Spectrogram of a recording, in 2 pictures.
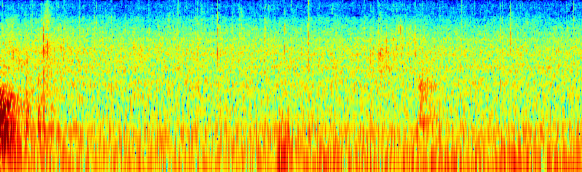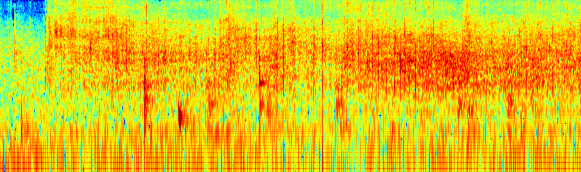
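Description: Elephant foot yam slices sizzling in hot oil in a clay pot, at first a low even sizzle with a few ticks. About six seconds in the sizzle turns suddenly louder and hissier as a wooden spatula stirs the pieces, scraping against the pot.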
